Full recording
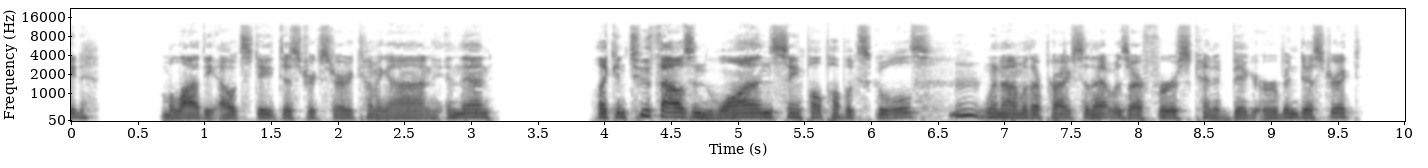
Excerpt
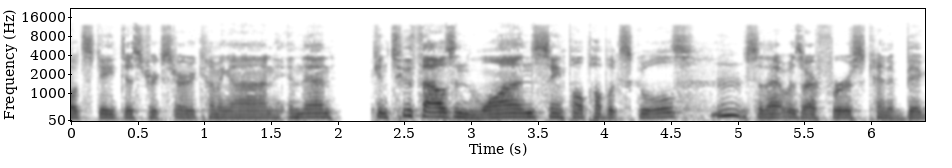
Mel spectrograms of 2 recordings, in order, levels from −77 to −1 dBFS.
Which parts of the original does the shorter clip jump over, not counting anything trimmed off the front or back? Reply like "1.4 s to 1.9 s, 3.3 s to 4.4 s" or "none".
3.4 s to 4.0 s, 6.8 s to 7.5 s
